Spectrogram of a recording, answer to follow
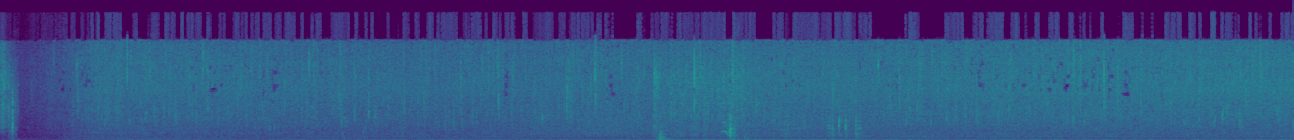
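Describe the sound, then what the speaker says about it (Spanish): Heavy rain pours steadily outside a hotel during a strong storm, a dense continuous hiss of drops hitting surfaces with a few louder spatters and knocks partway through, no voices. "Ha crecido la lluvia"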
